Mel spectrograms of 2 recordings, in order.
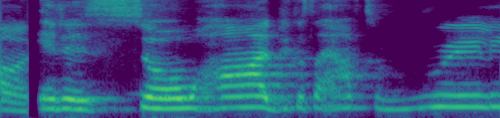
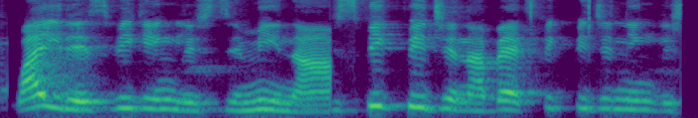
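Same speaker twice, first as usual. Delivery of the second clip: lower-pitched Nigerian Pidgin demand; 5 semitones lower, 4 dB quieter than usual. Retold or imitated. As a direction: imitate a Nigerian insisting on Pidgin. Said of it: "when I meet Nigerians".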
